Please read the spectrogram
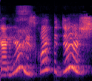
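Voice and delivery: very high, sugary-sweet voice. Quoting a TV scene, imitating Fiona: put-on sweet. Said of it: "Fiona's just so darn sweet".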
